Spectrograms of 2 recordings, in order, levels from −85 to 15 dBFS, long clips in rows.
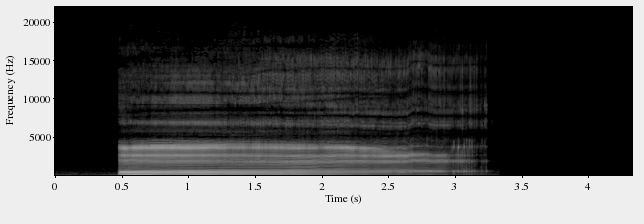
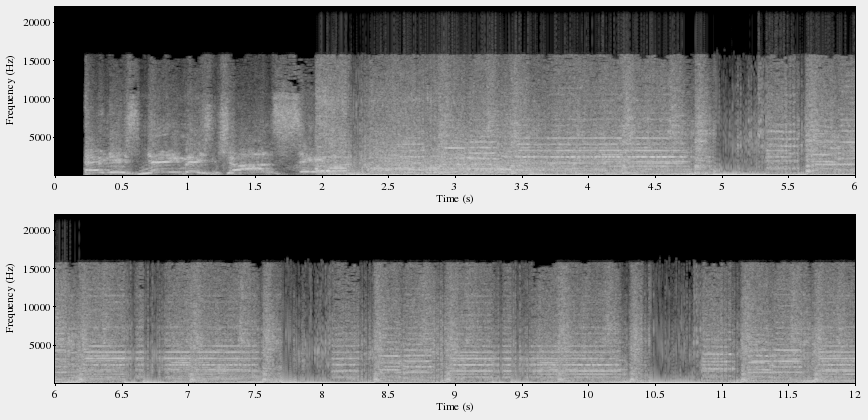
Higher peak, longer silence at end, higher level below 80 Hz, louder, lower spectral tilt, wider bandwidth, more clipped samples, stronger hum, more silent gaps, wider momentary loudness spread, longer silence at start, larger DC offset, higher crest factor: second, -14 dBFS vs 0 dBFS; first, 1.2 s vs 0 s; second, -72 dBFS vs -10 dBFS; second, -26 LUFS vs -7 LUFS; first, -4.5 dB/octave vs -3 dB/octave; about the same, 17.5 kHz vs 16.5 kHz; second, under 0.1% vs 0.4%; neither; neither; first, 17 LU vs 5 LU; first, 0.45 s vs 0.2 s; neither; first, 16 dB vs 6 dB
